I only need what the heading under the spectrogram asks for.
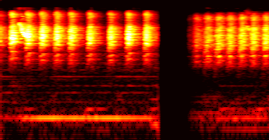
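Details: Pijantung spiderhunter giving coarse pulsed song, favoured as tutor material for songbirds; grating beats of about three per second, cut off abruptly by a brief silence before continuing.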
